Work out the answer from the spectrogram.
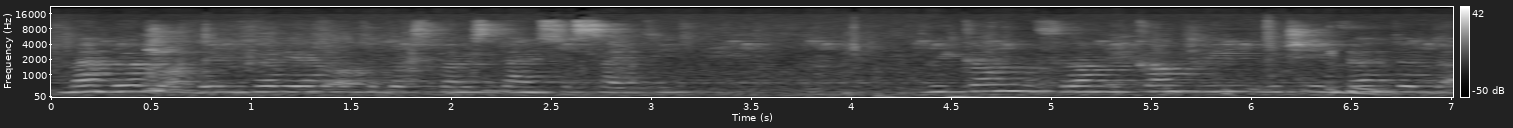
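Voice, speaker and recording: Heavy echo surrounds a woman's fairly high voice as she reads a formal declaration. She sounds far from the microphone in a conference hall. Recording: very echoey, distant, noisy room recording.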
